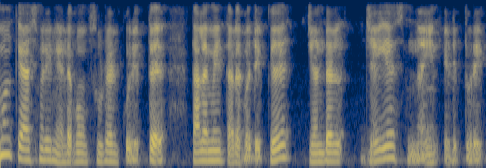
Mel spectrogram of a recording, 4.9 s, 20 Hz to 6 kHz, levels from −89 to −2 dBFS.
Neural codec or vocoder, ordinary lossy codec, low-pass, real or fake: vocoder, 22.05 kHz, 80 mel bands, HiFi-GAN; none; 5.4 kHz; fake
